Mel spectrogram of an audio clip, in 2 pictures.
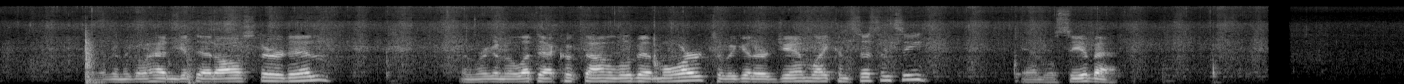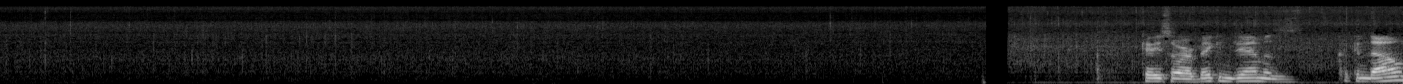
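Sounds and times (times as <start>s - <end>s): crackling sizzle in a frying pan: 0.0s - 28.0s
spatula scraping a pan: 0.3s - 12.7s.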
